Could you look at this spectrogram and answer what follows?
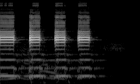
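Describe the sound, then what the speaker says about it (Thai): A Mitsubishi GS23 horn honks four times in quick, even succession, loud and close, then falls silent. "เครื่องดีแตรดังนะคะ"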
